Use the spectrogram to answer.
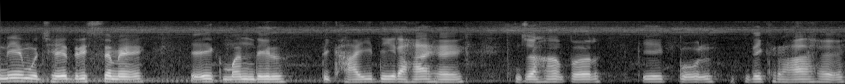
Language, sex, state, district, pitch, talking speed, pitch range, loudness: Hindi, male, Bihar, Kaimur, 125 Hz, 120 wpm, 120-135 Hz, -18 LUFS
